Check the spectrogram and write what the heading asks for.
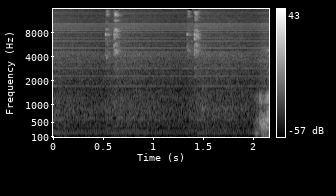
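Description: Two faint, short computer mouse clicks, about half a second in and again near a second and a half in, over a low steady hum.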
